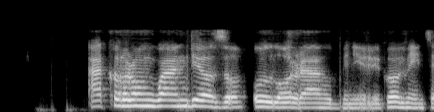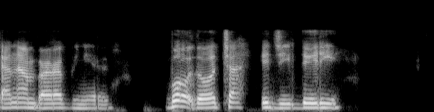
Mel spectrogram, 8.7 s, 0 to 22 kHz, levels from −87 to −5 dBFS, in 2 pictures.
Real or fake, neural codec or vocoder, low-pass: fake; codec, 16 kHz, 1.1 kbps, Voila-Tokenizer; 7.2 kHz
